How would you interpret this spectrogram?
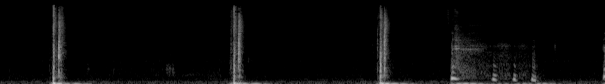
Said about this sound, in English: Oh, how does that feel? The leather slapping your thighs like that? I bet it stings, even through your pants.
